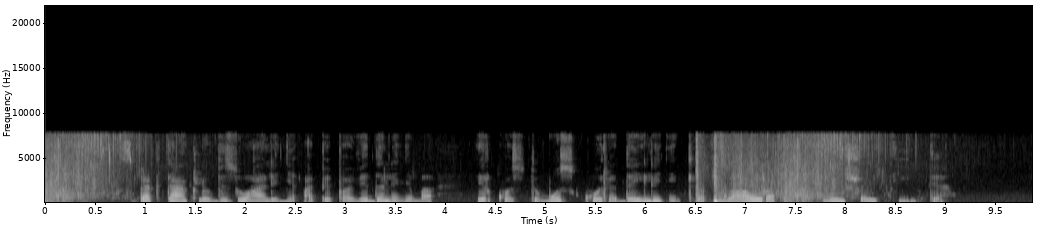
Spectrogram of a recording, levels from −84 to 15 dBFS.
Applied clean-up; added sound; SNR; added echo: none; Water / Splash, splatter; 5 dB; none.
